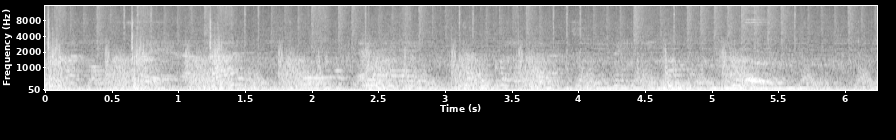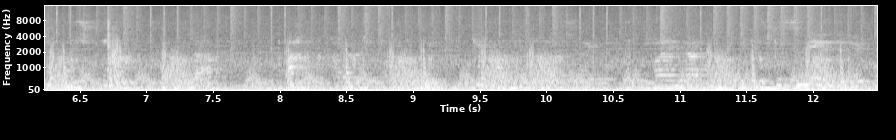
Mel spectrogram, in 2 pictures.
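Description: Arcade sound effects zap and crackle as creatures are hit.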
